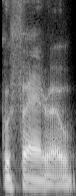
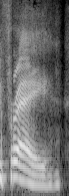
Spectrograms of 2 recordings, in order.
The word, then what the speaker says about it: Giuffre: That £12 million payment that was made to, I can never pronounce her name, but Guffero, yeah, Giuffre, yeah, Virginia Giuffre.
